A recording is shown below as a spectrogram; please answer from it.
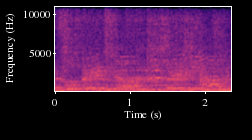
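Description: A choir singing, several voices together over music, with held notes that change pitch.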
